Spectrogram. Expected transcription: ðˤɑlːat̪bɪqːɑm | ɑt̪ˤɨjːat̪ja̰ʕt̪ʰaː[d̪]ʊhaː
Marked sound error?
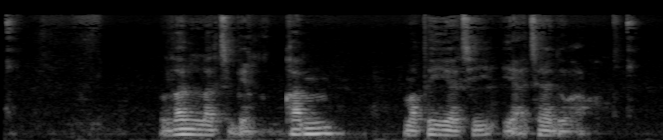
no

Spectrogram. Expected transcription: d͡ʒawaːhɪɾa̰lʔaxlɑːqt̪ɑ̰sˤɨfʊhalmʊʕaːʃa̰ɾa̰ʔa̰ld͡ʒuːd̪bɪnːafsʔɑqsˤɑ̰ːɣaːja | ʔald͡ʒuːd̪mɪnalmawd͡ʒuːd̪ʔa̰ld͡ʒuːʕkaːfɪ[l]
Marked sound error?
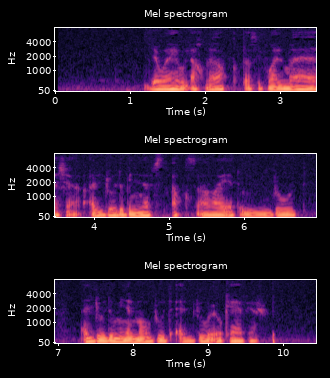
yes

